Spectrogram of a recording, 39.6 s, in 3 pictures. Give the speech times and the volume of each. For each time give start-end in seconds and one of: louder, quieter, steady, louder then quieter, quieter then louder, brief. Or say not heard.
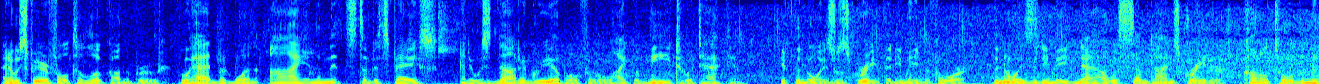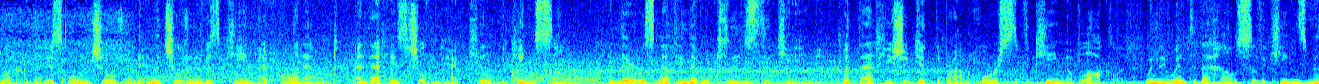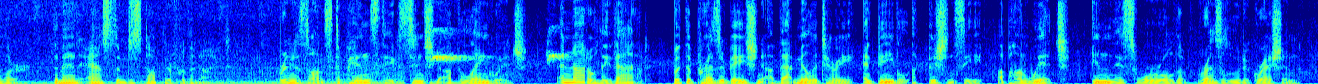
0.0-28.6 steady
29.1-39.4 steady.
